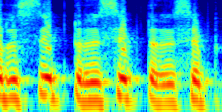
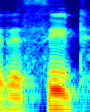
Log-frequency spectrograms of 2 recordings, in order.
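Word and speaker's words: receipt: ध्यान रखिएगा कि हम अक्सर इसको रिसिप्ट करते हैं, बट ये रिसिप्ट नहीं है, एग्जैक्टली रिसीट है। इसमें आपका पी जो होता है वो साइलेंट होता है, तो ध्यान रखना है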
